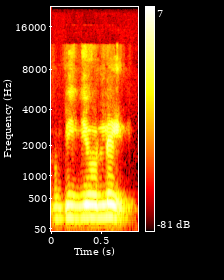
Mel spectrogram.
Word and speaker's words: violet: The addition to the previous list is now violet This is violet because E T at the end gives you the A sound.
